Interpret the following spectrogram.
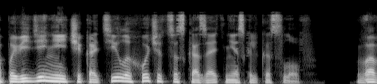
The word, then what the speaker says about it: Чикатило: Скажите, это украинская? Что это? Она украински произносит. По украинской мове. Чикатило.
